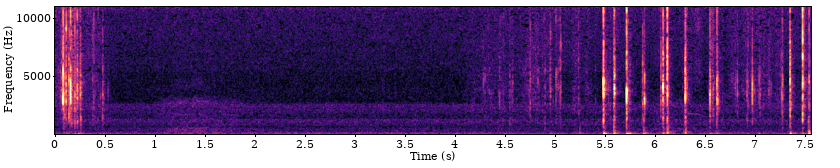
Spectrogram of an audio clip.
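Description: Long acrylic nail tips tap repeatedly on a MacBook keyboard, its solid keys covered by a thin pink patterned plastic/silicone cover. A brief flurry of bright, dry clicks opens the clip, followed by several seconds of faint low hum. A quicker run of sharp, short taps then fills the last two seconds.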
